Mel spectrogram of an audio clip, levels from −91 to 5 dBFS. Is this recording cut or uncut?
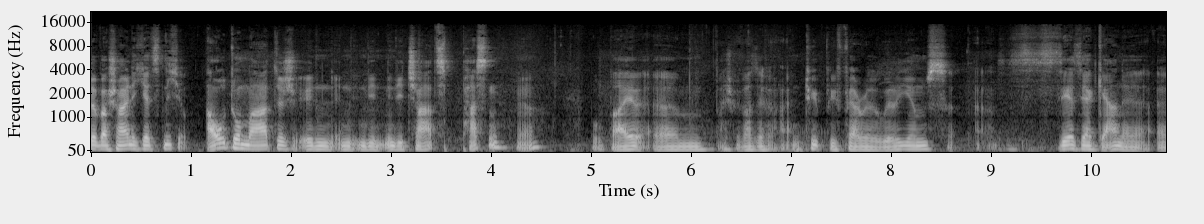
uncut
